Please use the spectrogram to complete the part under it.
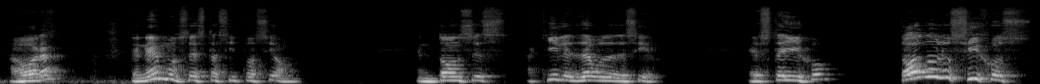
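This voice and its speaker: Man, Bible teacher, earnest sermon, high voice, echoey room. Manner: earnest, addresses listeners as beloved.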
